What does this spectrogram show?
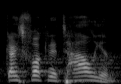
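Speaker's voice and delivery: usual speaking voice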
